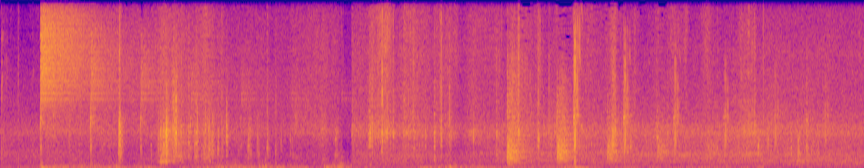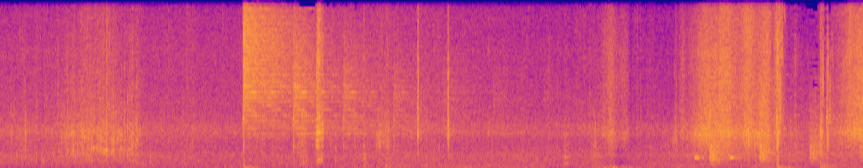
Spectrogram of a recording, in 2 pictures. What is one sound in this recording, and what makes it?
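Paper rustles and crinkles as it is handled close by.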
